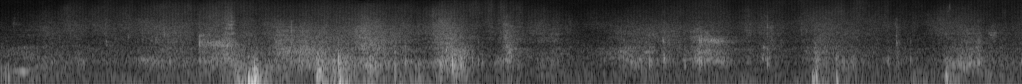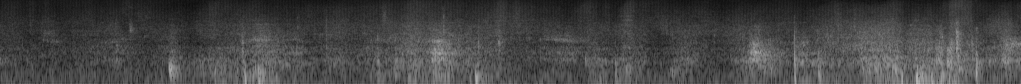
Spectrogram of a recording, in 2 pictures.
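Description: Two people breathing heavily and sighing, in irregular breaths every second or two, with a few short soft kissing sounds between them.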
